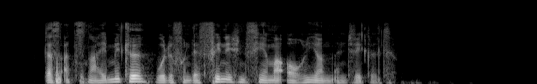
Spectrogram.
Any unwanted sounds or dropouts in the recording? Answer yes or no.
no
